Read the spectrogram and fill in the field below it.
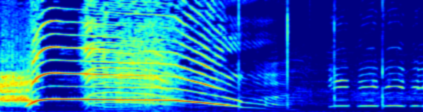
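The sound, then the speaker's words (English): A loud, drawn-out cheering shout rings over a noisy crowd at a sports event, sliding down and fading, then a few short rhythmic yells follow. “Okay, I have to cheer. Oh, I have to cheer.”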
